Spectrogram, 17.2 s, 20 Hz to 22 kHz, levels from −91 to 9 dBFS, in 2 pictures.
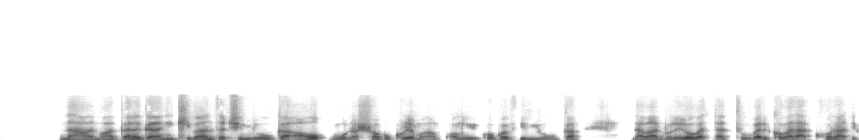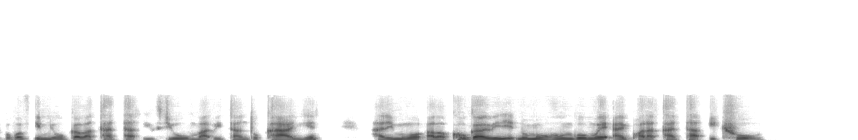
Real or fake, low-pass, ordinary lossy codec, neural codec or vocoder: fake; 7.2 kHz; MP3, 48 kbps; codec, 16 kHz, 0.7 kbps, FocalCodec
